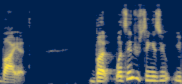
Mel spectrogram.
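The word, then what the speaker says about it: בַּיִת: We have certain words we've learned so far, like bayit has what's called a diphthong, an AYI diphthong. So you have a ptak, yod, hirik, and it's pronounced bayit.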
